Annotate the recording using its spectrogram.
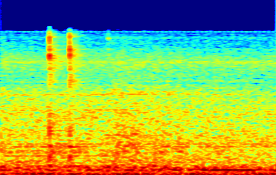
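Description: Two faint, quick clicks about a sixth of a second apart, over quiet room tone.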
